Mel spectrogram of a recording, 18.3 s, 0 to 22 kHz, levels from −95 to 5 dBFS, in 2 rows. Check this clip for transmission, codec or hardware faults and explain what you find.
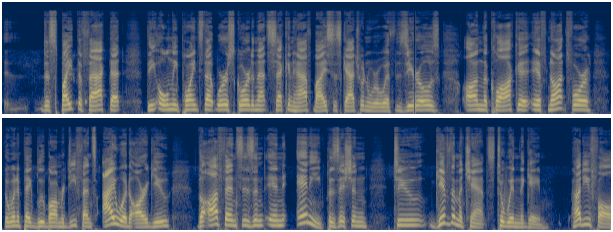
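One fault stands out: a block of digital silence from 6.18 to 6.21 s. The speech drops abruptly to silence for about 23 ms and returns just as abruptly, so the whole event reads as a brief hole. The cut has no fade, meaning stretch of output samples was simply left as zeros. The length fits a 1024-sample buffer that the program failed to fill in time.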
